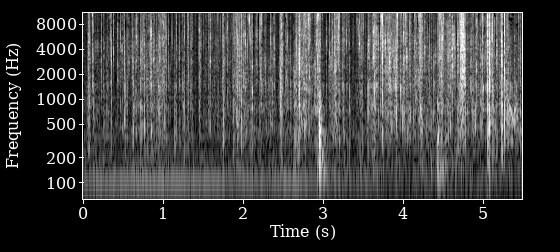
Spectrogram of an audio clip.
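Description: Plastic wrapper of a package of Coca-Cola Oreo cookies crinkling as it is handled and opened, a continuous run of crackles.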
